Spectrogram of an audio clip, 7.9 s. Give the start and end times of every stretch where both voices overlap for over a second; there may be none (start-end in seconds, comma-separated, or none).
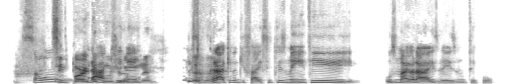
0.8-2.1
